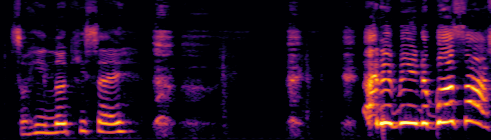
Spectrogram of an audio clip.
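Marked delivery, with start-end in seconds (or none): 3.7-4.9 high, loud whining excuse; a scared kid making excuses; whiny plea. Retold or imitated. Mark answering mama.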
